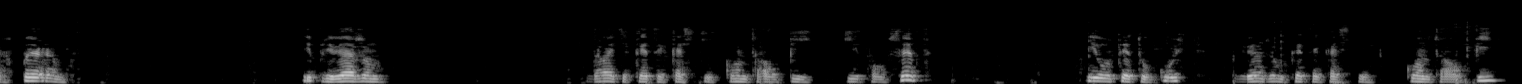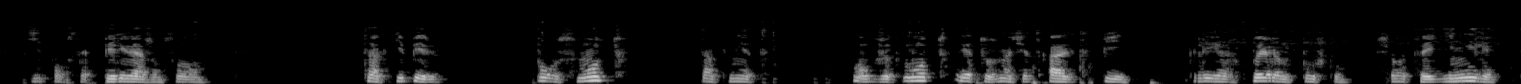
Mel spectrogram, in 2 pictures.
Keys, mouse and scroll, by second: 0.9-2.5 middle drag, 7.5 ctrl+p, 9.2 middle click, 10.5 shift+middle click, 12.7 shift+click, 14.5 ctrl+p, 16.9-20.7 drag, 22.9 click, 25.8 alt+p, 28.5 middle click, 29.8 KP_1.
